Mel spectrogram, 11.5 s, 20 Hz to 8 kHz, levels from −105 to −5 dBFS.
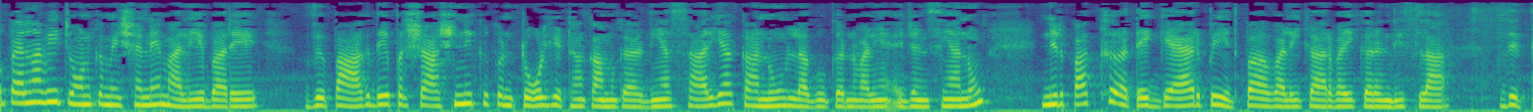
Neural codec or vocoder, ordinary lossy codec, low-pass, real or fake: codec, 24 kHz, 3.1 kbps, DualCodec; MP3, 32 kbps; 7.2 kHz; fake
